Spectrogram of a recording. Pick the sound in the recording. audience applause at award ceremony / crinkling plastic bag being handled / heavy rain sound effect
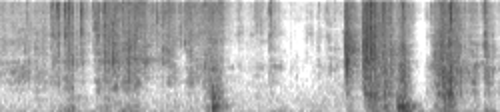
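crinkling plastic bag being handled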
